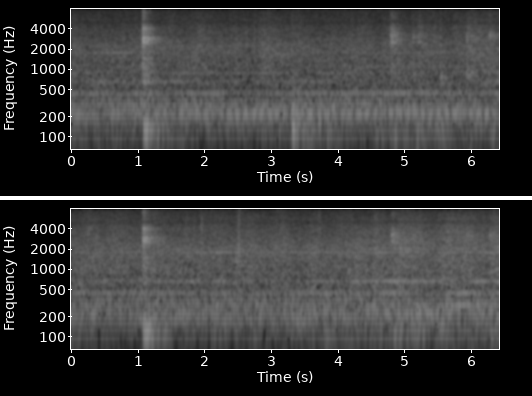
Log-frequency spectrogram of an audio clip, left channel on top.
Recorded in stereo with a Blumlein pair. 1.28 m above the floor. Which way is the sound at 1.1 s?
30° left.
